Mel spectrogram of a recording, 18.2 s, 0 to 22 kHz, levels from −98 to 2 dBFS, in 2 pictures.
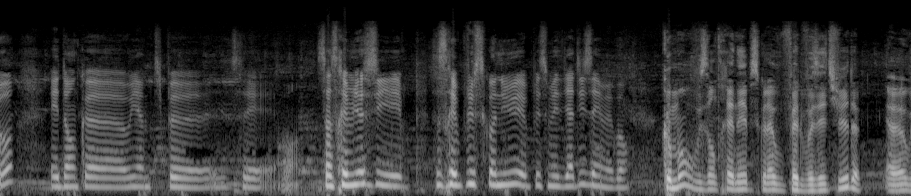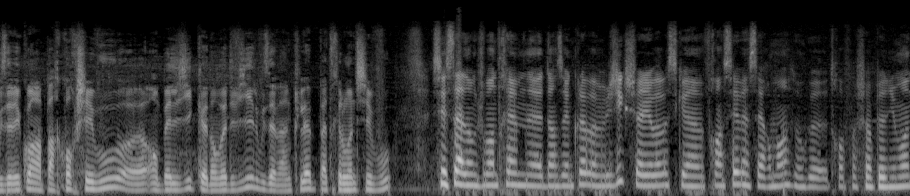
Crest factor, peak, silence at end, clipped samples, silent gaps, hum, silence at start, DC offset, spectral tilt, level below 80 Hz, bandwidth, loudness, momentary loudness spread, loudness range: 20 dB; -14 dBFS; 0 s; under 0.1%; none; none; 0 s; under 0.1%; -5 dB/octave; -62 dBFS; 13.5 kHz; -33 LUFS; 12 LU; 3 LU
